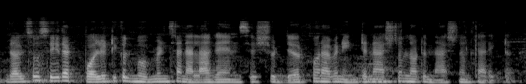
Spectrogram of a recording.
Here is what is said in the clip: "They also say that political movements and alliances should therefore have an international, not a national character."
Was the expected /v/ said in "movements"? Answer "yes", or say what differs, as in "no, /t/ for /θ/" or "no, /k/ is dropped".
yes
